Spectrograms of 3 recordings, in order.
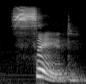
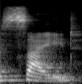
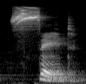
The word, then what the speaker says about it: said: our phonics learning and this does not sound like the a sound words we pronounce this word said we don't say sayed it is said you need to memorize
